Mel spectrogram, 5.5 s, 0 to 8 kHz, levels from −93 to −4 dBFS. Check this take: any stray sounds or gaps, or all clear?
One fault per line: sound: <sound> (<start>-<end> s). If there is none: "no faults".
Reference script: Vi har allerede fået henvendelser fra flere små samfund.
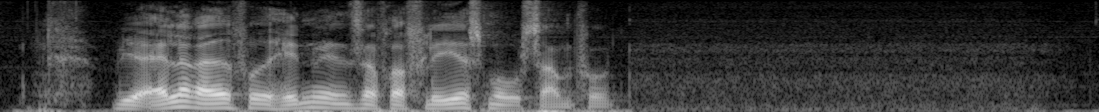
no faults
